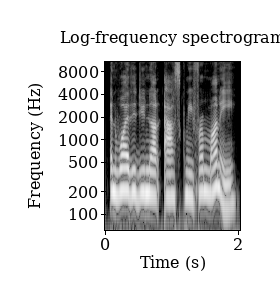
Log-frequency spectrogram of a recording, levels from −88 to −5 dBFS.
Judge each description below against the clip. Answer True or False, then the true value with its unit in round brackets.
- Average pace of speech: False (265 wpm)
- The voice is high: False (180 Hz)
